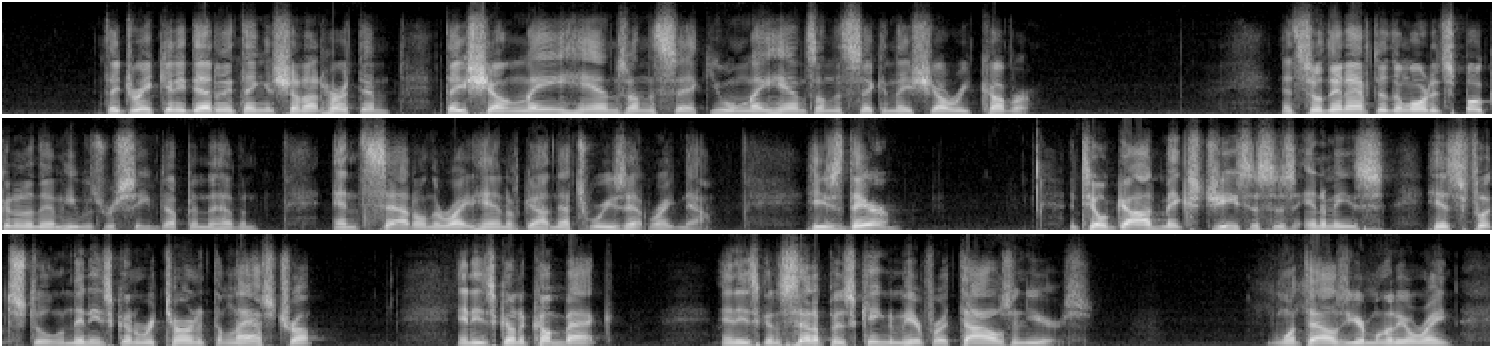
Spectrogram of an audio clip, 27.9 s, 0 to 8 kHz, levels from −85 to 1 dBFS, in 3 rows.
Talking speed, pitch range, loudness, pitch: 220 wpm, 130-165 Hz, -19 LUFS, 150 Hz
